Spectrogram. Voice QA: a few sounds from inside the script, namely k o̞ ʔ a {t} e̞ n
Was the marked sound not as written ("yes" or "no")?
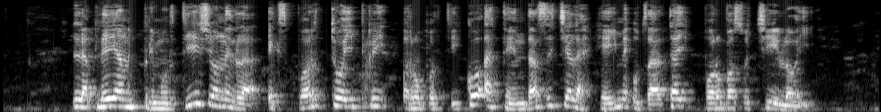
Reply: no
